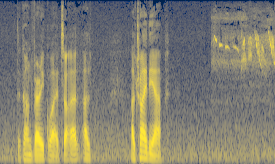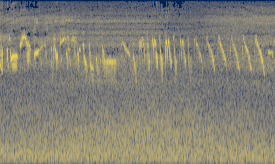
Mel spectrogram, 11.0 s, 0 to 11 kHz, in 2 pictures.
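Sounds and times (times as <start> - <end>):
faint hiss: 0.0 - 10.9
speech: 0.4 - 2.0, 2.6 - 3.4
small bird singing among sand dunes: 4.2 - 10.9.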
